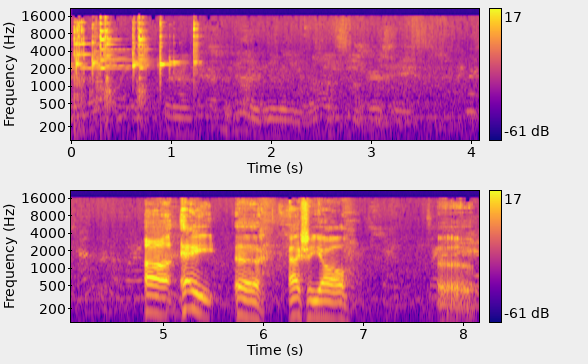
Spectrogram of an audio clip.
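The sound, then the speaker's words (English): Several bright glass clinks ring out near the start, as if glasses are tapped together in a toast, followed by murmured talk and then a few louder bursts of voices. “Lord knows we've had our ups and downs, but I'm so glad you finally came around because I'm looking forward to doing this for a really long time. Cheers.”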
